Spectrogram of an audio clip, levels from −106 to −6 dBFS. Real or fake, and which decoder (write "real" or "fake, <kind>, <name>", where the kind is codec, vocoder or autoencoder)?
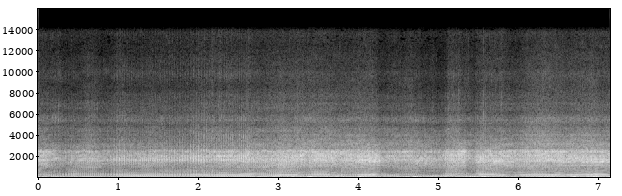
real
